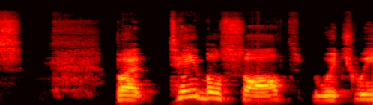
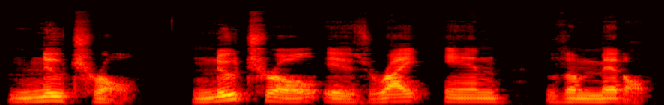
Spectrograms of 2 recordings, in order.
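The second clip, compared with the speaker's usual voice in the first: "neutral" set apart by a pause, lower in pitch; emphasis on "neutral"; 6 semitones lower, 3 dB quieter than usual. Real, not acted. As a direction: land "neutral" deliberately, low, then repeat it. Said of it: "I'm emphasizing that word neutral".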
